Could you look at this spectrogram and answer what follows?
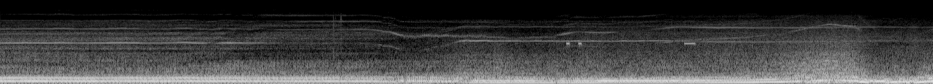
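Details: Sea-Doo jet skis, Stage 2 2020 RXT-X 300 and a Stage 3 with 25 lb wheel, hot day with full tanks: strong steady drone rising and falling cleanly with throttle, smooth whine on top, no misses; running well.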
